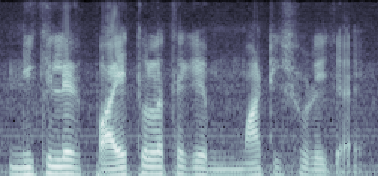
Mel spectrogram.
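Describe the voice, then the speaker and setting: A man's voice: on the low side, steady tone, normal speed, fairly bright tone, a little hiss or hum. A man reading scripted narration for a horror story.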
